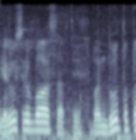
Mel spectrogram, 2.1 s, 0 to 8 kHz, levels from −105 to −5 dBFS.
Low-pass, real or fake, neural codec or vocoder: 7.2 kHz; real; none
